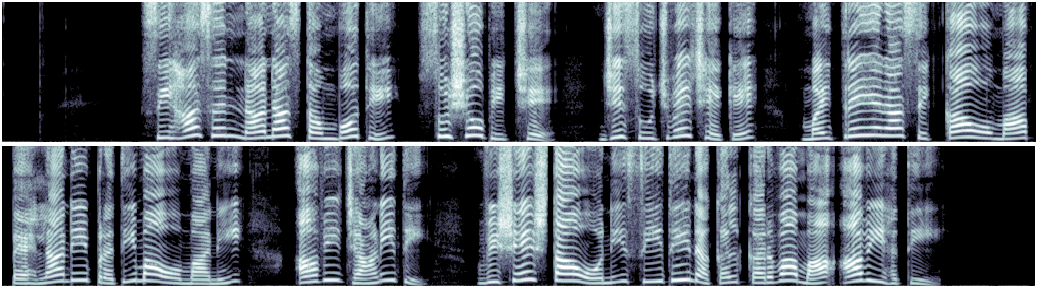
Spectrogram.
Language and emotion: Gujarati, neutral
